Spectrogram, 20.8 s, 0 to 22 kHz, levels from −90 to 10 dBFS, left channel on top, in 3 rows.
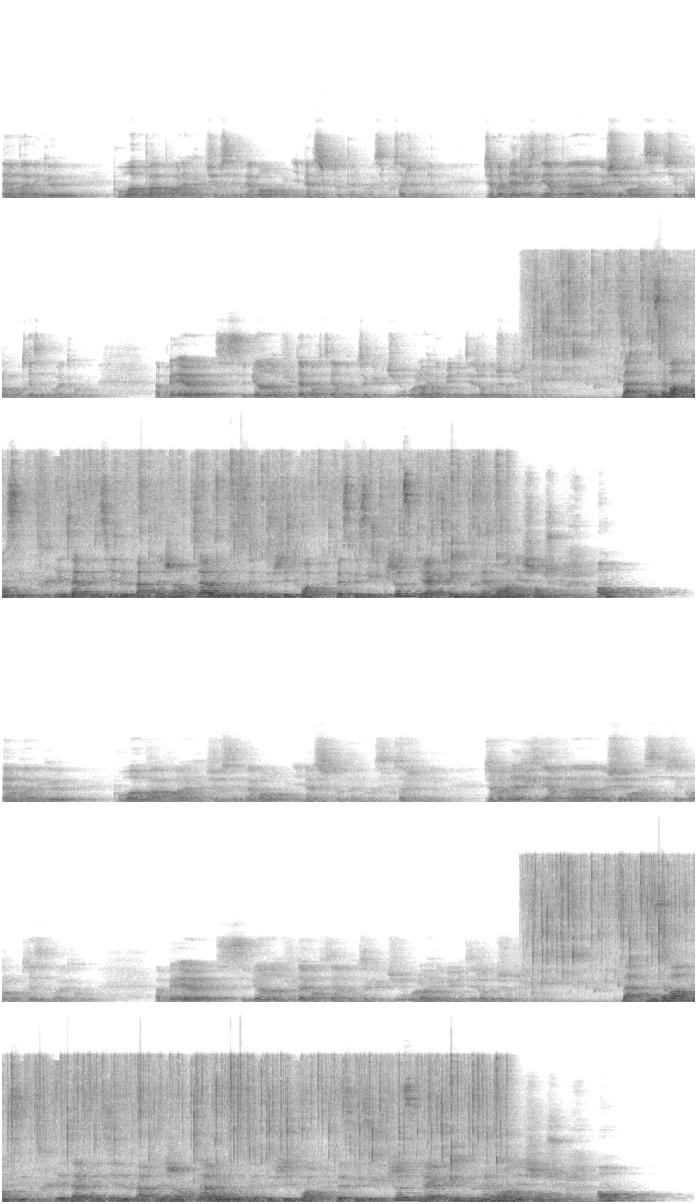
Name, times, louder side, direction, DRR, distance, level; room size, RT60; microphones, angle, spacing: voice 1, 0.0-12.4 19.3-19.7, left 1 dB, 50° left, -4 dB, 2.1 m, -40 dB
sound 1, 12.1-18.9, right 3 dB, 20° right, 1.0 m, -40 dB
voice 2, 13.1-19.9, left 1 dB, 75° left, -4 dB, 1.1 m, -27 dB
8.4 x 7.4 x 3.8 m, 1.1 s
head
